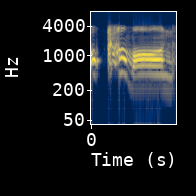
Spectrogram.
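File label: taking fire friendly, female voice; player vo; Counter Strike Model Pack; CS:GO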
